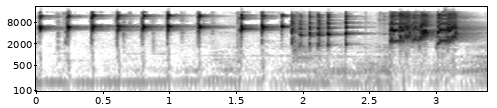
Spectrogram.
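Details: A green biola lovebird and a PB Piet lovebird picking up ngekek from each other: steady high chips repeated about five times a second, speeding into a tight stutter, ending in a harsh grating burst.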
